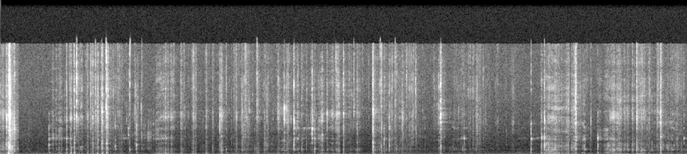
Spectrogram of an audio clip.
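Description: A small metal blade shaves thin curls from the face of a dry, solid, rounded rectangular pink bar of soap, about palm-sized and held in one hand. Quiet, crisp scraping and crunching strokes repeat throughout, with short dry clicks and bright, papery texture over a soft low rumble.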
